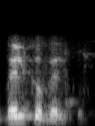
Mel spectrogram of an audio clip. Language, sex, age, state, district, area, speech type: Dogri, male, 30-45, Jammu and Kashmir, Reasi, urban, conversation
